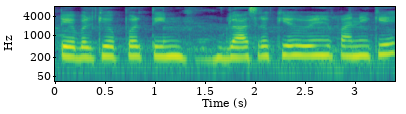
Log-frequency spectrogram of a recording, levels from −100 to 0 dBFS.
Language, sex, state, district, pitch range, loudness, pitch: Hindi, female, Haryana, Rohtak, 205-225 Hz, -16 LUFS, 220 Hz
